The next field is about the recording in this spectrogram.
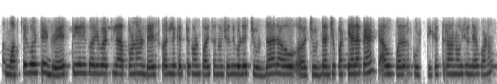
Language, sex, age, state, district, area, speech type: Odia, female, 18-30, Odisha, Cuttack, urban, conversation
